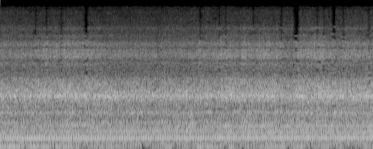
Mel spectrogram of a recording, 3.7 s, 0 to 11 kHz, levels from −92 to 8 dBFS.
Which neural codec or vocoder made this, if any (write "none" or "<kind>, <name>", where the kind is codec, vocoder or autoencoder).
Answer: none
